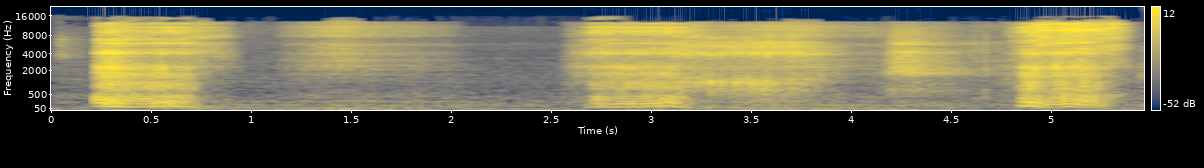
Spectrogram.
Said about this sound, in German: Boah, wer schnarcht denn hier so laut? Das ist ja nicht auszuhalten.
